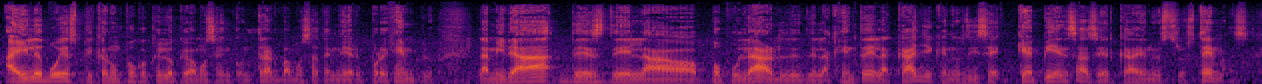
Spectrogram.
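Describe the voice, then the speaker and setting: Colombian man, tv host, low voice, introducing segments, faint noise behind. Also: a little fast, few pauses. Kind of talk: presenting a magazine show.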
